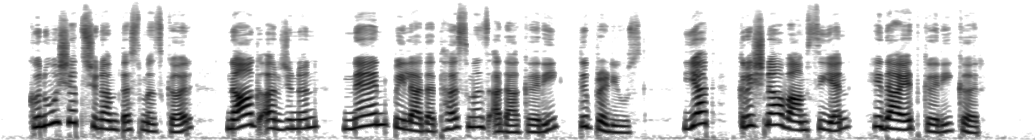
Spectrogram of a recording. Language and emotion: Kashmiri, neutral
